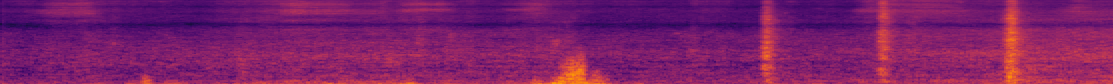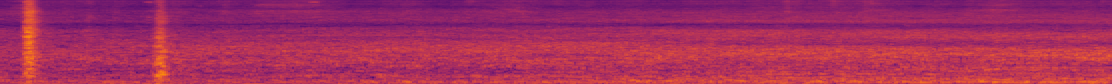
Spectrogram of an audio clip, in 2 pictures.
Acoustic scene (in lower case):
residential area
